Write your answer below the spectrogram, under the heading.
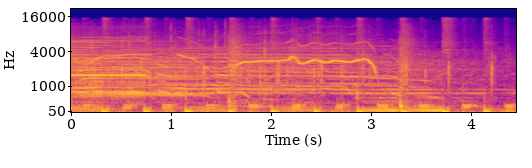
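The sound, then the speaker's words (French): A concert crowd gives an ovation for a guitarist, with loud, sustained cheering and whooping that keeps up throughout and dips briefly near the end. “Du bruit, une ovation pour lui, s'il vous plaît.”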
